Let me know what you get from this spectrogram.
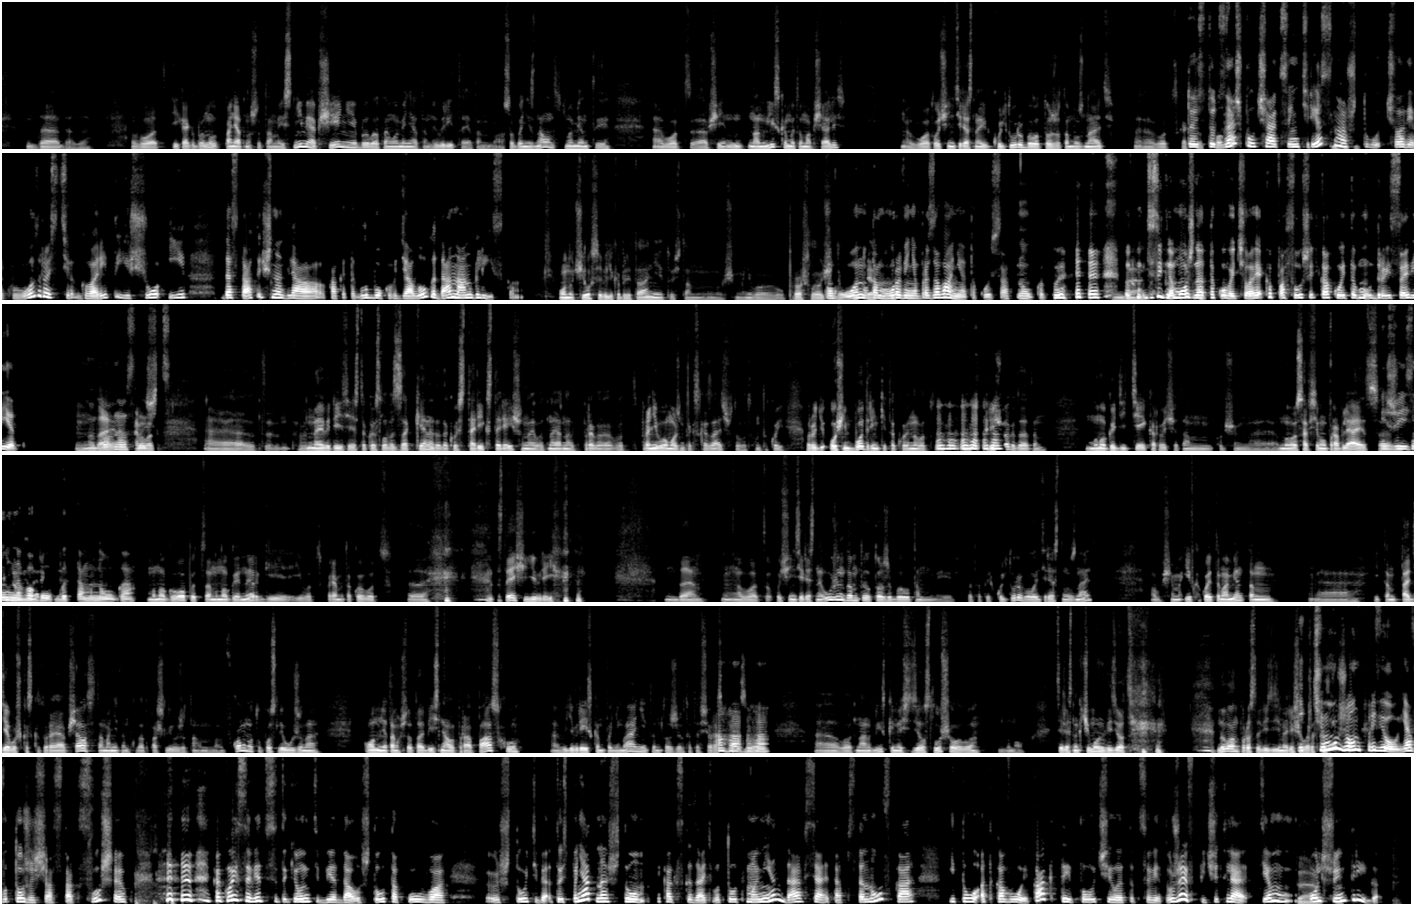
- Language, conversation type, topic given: Russian, podcast, Какой совет от незнакомого человека ты до сих пор помнишь?
- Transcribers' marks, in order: laugh; tapping; in Hebrew: "закэн"; chuckle; laugh; laugh; other noise; other background noise; chuckle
